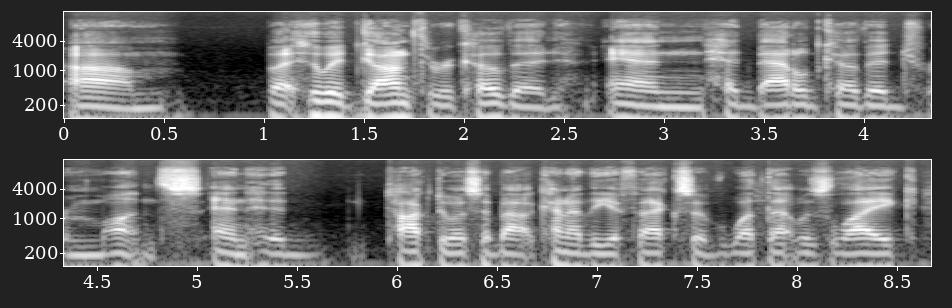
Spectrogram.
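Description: A man's voice: low voice, flat delivery, normal speed, slight background noise. A man from Arizona co-hosting a casual podcast, chatty and joking, with many fillers. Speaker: podcast co-host.

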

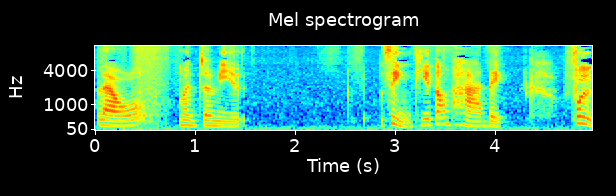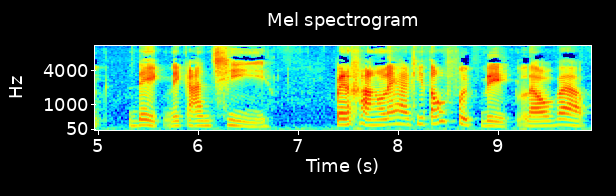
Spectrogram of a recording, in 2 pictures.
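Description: A woman's voice: medium pitch, sharp tone. Chatty young Thai woman vlogging. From Thailand. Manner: chatty, with many fillers and drawn-out pauses. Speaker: au pair vlogger. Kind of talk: casual storytelling vlog.

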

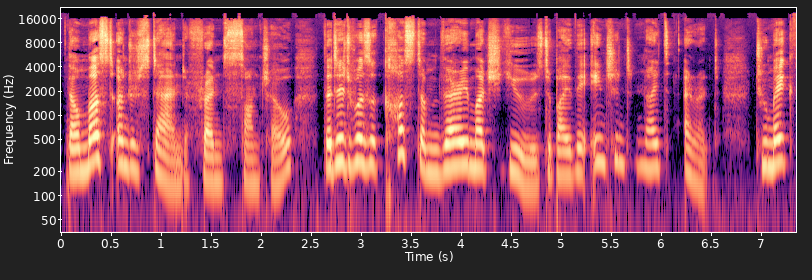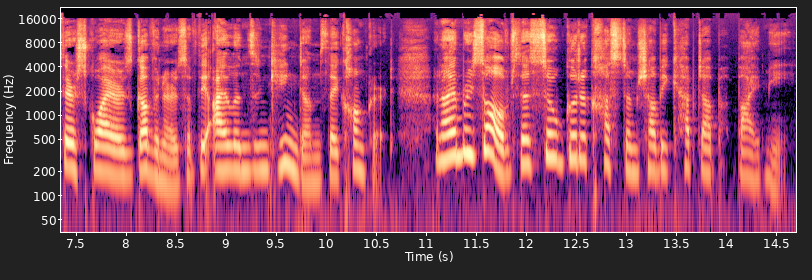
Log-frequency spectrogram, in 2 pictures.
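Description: A woman's voice: mid-range voice, very animated, moderate pace, darkish tone, natural voice. A woman voicing a proud, deluded older male knight-errant who speaks in grand, archaic declamations. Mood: solemn.

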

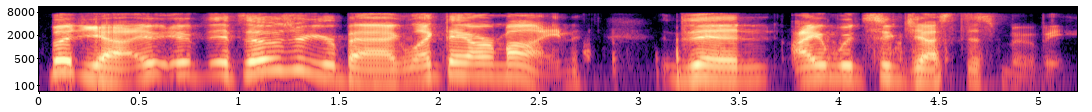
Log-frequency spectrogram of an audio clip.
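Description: Bright, sharp-toned man chatting on a podcast. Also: a little high, expressive, moderate pace, dry recording. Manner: enthusiastic, stammering restarts, says "like" a lot. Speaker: podcast co-host. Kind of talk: casual movie review chat. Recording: dry, dull lo-fi podcast audio.

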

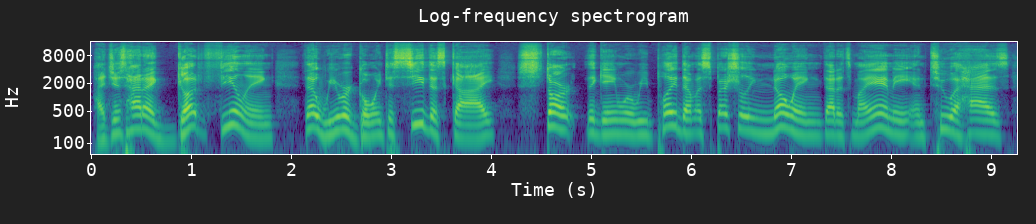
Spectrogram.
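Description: A man's voice: fairly high pitch, warm tone, smooth, no room sound, studio quality. A man co-hosting a sports podcast, talking through an upcoming matchup in a conversational, step-by-step way. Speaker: podcast co-host. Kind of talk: casual sports podcast talk.

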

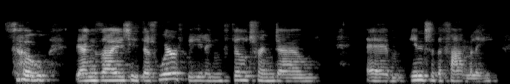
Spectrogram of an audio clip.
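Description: A dull, lo-fi recording of an Irish woman in middle age. Her voice is low and croaky. She explains things informally, measured and hesitant, pausing often as she goes. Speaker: psychotherapist, interview guest. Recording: dull, lo-fi sound.

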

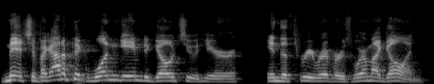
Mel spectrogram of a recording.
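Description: Bright, high-voiced male sports host. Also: a little fast. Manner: upbeat, self-deprecating, recaps game stats. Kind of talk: casual sports talk.

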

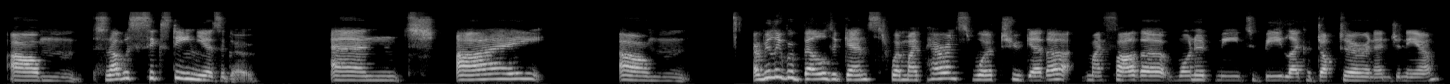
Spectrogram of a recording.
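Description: A woman in her thirties from India talks unhurriedly as a tattoo artist being interviewed. Her pitch sits in an ordinary middle range. She pauses often, filling gaps with soft fillers as she reflects. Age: 30s. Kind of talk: casual interview chat.

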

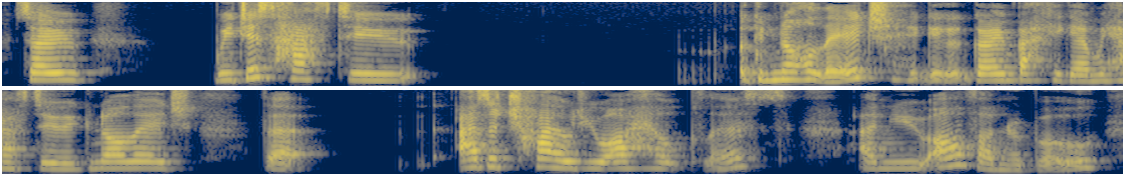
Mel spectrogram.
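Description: Gravelly-voiced woman sharing earnestly. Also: a little high, unhurried, pauses often. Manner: earnest, gentle, many fillers. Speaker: podcast host. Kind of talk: reflective personal monologue. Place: indoors in front of a mirror. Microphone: small dictaphone recorder.

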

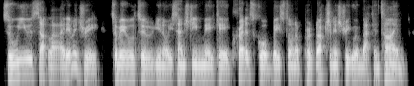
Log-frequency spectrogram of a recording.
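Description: A low-pitched man from Trinidad talks through his career in a relaxed interview, often restarting phrases and padding with fillers. He sounds middle-aged, and the recording is close and dry with no room around him. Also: quick pace, no room sound. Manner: thoughtful, many fillers and repeated words. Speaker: guest, climate tech entrepreneur. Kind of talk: conversational interview answers.

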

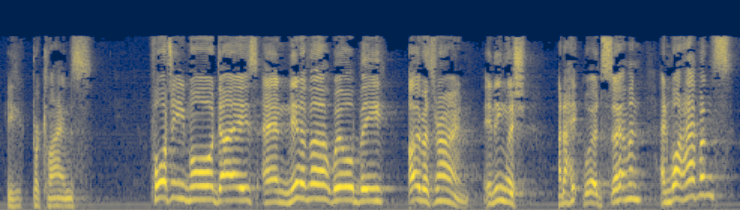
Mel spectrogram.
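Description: An Australian man with a high voice preaches a sermon, telling the story dramatically with emphatic pauses and rhetorical questions.

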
